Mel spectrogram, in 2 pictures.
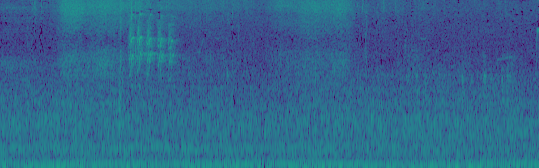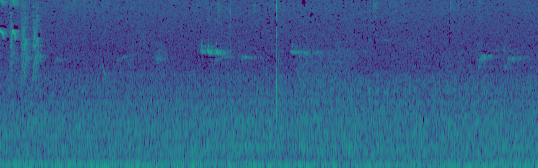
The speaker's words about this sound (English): You know, just watching the activity of the birds in the garden. To them, an everyday task.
